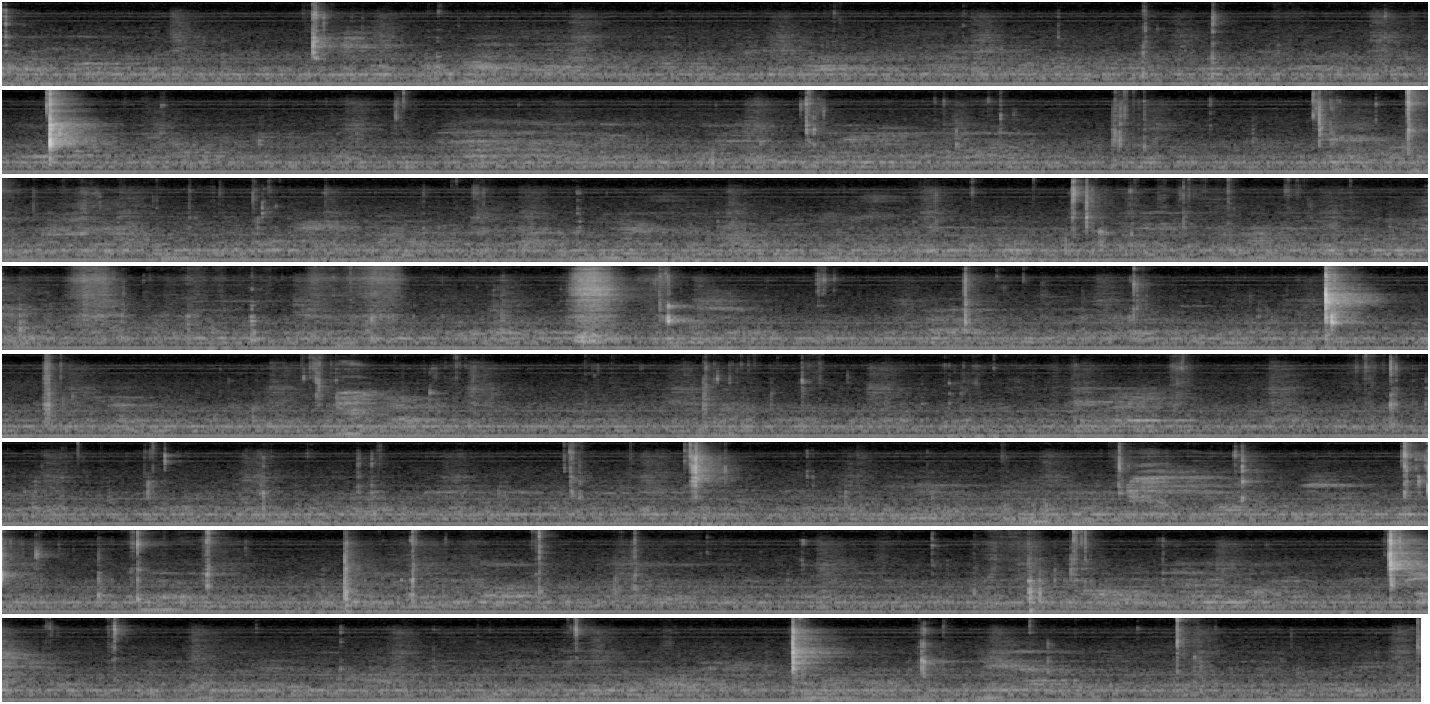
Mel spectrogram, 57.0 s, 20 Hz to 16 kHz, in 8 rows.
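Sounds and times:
low steady hum: 0.0 - 57.0
mouth eating sounds: 28.0 - 28.9.

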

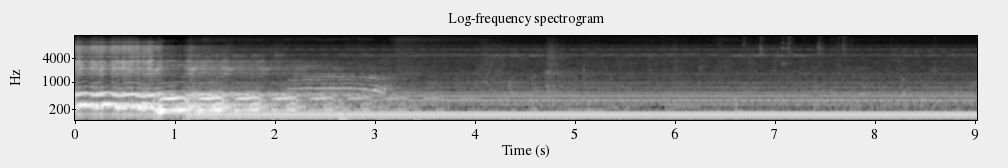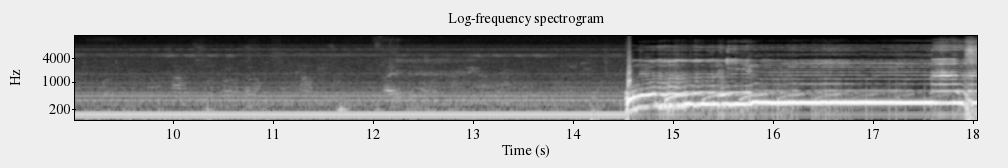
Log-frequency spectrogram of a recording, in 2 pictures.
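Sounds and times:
sung note: 0.0 - 3.8
electrical hum and buzz: 0.0 - 18.0.

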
